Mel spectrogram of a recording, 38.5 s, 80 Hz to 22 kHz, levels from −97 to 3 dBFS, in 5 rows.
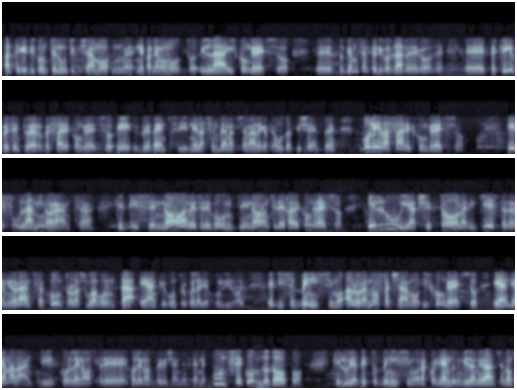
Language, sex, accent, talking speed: Italian, male, native, 175 wpm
